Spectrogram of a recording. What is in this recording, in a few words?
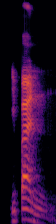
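"dipan", Malay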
